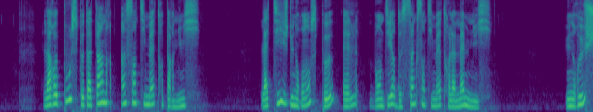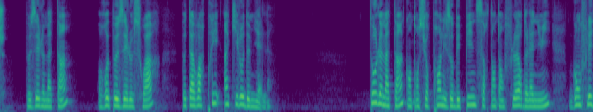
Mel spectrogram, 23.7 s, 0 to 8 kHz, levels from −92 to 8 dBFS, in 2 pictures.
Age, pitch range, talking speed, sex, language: 30-49, 170-210 Hz, 130 wpm, female, French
